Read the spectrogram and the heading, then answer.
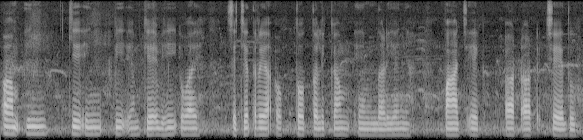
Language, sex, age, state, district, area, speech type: Santali, male, 45-60, Jharkhand, Bokaro, rural, read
